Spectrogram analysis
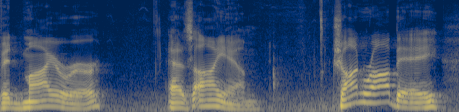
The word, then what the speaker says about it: Rabe: R-A-B-E, but pronounced Rabe.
